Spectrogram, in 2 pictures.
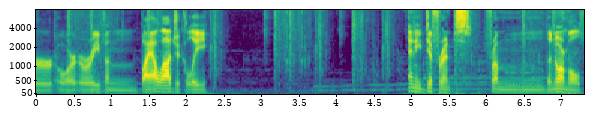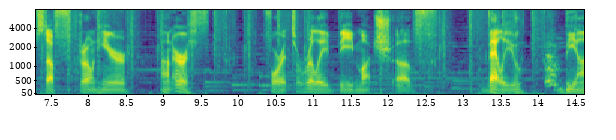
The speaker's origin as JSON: {"language": "English", "town": "Chicago", "region": "Illinois", "country": "United States", "said": "as a Chicagoan"}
